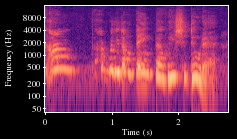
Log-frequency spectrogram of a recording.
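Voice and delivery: high, lightly voiced [name]; hesitant [name]. [name] turning down the date. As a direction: hedge and back away.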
